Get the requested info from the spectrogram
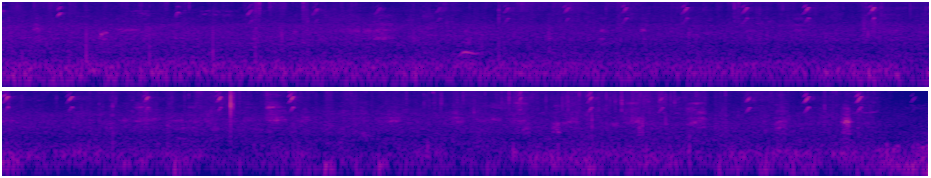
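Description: Faint open-air park ambience: a low wind rumble, with a bird's short high chirp repeating about twice a second.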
